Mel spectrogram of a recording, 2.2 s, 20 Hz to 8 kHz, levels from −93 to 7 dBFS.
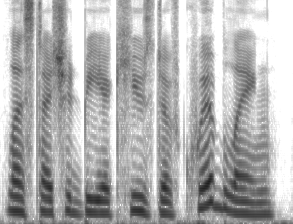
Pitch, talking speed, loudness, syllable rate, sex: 185 Hz, 190 wpm, -17 LUFS, 5.0 syllables/s, female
